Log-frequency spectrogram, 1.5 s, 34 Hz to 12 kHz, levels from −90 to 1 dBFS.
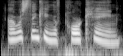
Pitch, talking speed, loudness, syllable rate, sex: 190 Hz, 235 wpm, -15 LUFS, 5.2 syllables/s, female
